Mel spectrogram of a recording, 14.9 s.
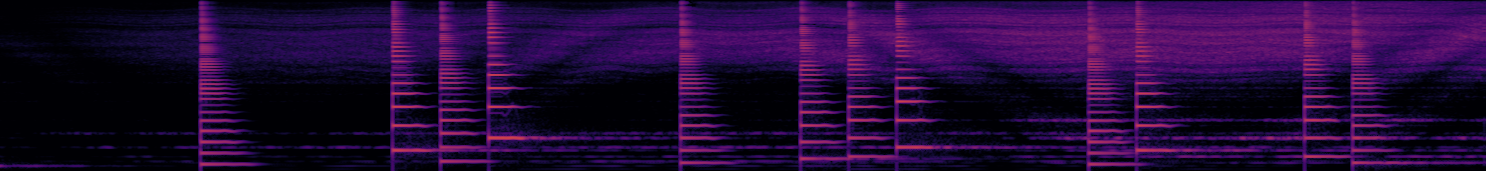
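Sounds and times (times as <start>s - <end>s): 
ambient music: 3.5s - 14.8s.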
